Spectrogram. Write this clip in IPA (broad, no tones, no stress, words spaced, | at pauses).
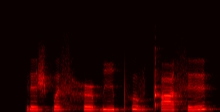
ɾɪʃpəshə˞ ɓipʰʊvkʼɑ sɪ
